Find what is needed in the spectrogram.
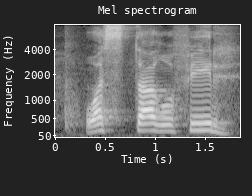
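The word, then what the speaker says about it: وَاسْتَغْفِرْ: ঠিক এরকম, ওয়াস্তাগফির, ওয়াস্তাগফির, যেহেতু রও সাকিন আছে, এরপরে এই হাটাও থামার কারণে সাকিন হয়ে যাবে, তখন সব মিলে উচ্চারণটা হবে ওয়াস্তাগফির, ফির, রও হবে, হালকা একটা এরকম সাউন্ড বের হবে, কেমন?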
